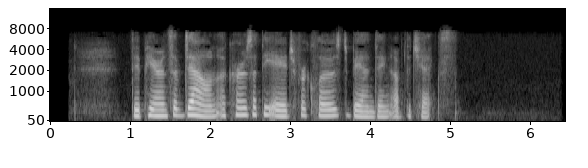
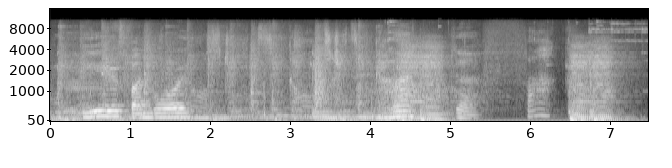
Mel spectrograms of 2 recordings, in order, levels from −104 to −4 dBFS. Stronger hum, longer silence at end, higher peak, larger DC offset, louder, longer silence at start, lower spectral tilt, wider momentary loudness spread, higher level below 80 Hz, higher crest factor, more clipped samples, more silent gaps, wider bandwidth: neither; first, 1.45 s vs 0 s; second, -12 dBFS vs -2 dBFS; second, under 0.1% vs 0.5%; second, -31 LUFS vs -20 LUFS; first, 1.05 s vs 0 s; about the same, -6 dB/octave vs -5 dB/octave; second, 12 LU vs 15 LU; second, -70 dBFS vs -32 dBFS; about the same, 20 dB vs 18 dB; neither; neither; second, 7.8 kHz vs 11 kHz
